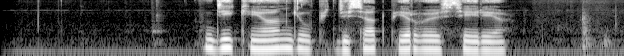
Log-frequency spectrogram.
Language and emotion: Russian, neutral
